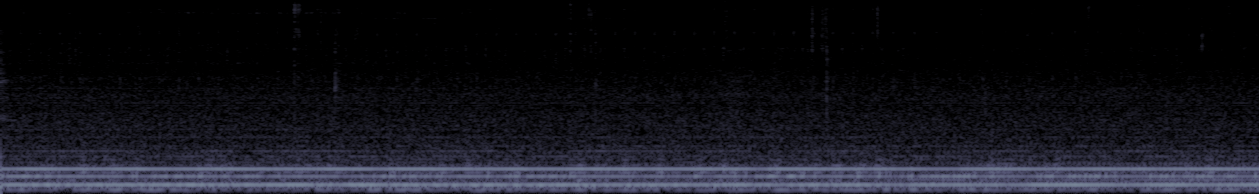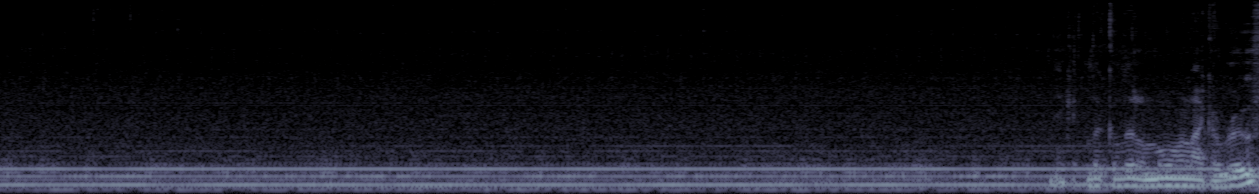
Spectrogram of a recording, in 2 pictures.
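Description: Electric potter's wheel motor running at a steady speed: a low, steady hum.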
